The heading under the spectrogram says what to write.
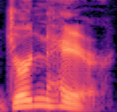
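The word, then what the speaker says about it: Jordan-Hare: Finally, on this date in 2013, the prayer at Jordan Hare. Now, it's not Jordan. I know it's spelled Jordan, but we've been corrected. – It is Jordan Hare. – It's Jordan Hare.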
